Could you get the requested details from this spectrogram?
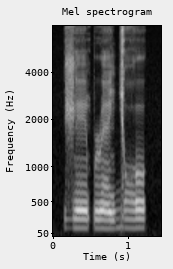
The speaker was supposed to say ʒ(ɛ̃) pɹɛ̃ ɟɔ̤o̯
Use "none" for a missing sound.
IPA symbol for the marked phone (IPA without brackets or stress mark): ẽ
